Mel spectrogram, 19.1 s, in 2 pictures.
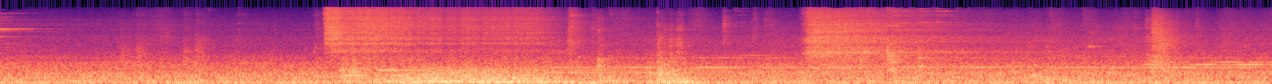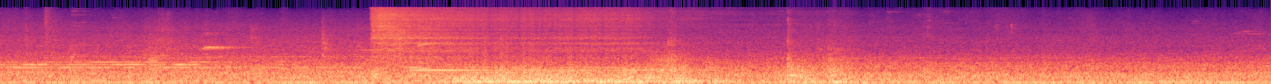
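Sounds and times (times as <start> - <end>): electric train humming: 1.7 - 18.8
loud air hiss: 6.0 - 7.3.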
